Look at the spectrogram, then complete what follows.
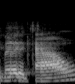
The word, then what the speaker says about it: Medi-Cal: Did you say Medi-Cal? Yeah, they call it Medi-Cal, even though it's spelled just like medical, but it's capitalized.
